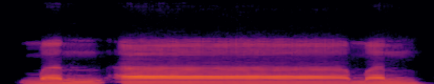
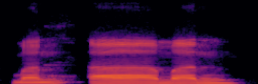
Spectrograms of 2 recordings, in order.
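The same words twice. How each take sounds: First: The lengthened vowel is held for a long time. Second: The lengthened vowel is held for a short time. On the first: "enam harokat" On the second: "dibaca dua harokat"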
